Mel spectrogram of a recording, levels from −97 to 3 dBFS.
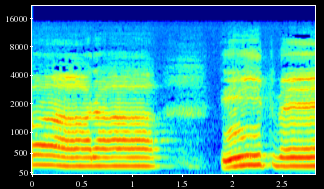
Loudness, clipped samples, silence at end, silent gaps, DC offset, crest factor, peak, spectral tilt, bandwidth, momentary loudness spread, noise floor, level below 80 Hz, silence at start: -15 LUFS; under 0.1%; 0 s; none; under 0.1%; 14 dB; -2 dBFS; -4.5 dB/octave; 15 kHz; 6 LU; -39 dBFS; -68 dBFS; 0 s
